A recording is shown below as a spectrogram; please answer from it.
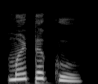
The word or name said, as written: ಮಟಕು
